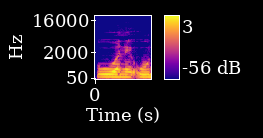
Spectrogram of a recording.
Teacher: ઉ અને ઉ છે હોઠમાંથી બોલાતા ઓષ્ઠ્ય કહેવાય.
